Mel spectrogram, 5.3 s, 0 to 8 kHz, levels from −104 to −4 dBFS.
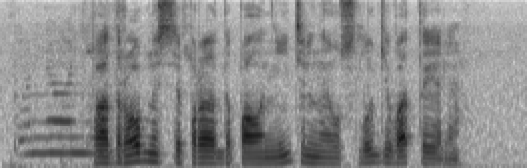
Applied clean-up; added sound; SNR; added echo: none; none; none; none.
